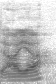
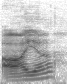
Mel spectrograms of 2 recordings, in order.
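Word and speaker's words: Arya: oh yeah I think I think it's meant to be pronounced are you i think the uh george RR martin said mmm i don't know a decent area so much it feels with say are ya Rockhold some crowd oh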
